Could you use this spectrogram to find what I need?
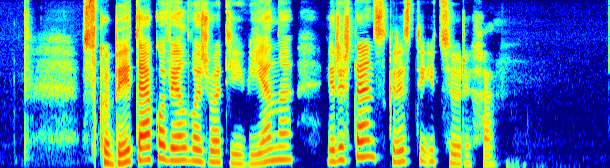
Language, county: Lithuanian, Vilnius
